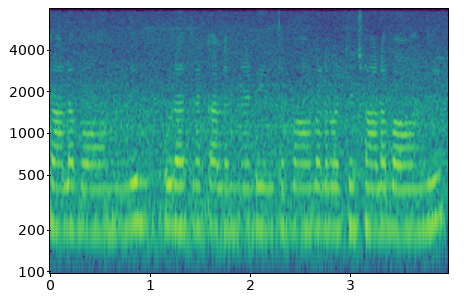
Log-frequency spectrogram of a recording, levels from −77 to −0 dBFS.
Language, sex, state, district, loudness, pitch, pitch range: Telugu, female, Andhra Pradesh, Guntur, -16 LUFS, 205 Hz, 200-210 Hz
